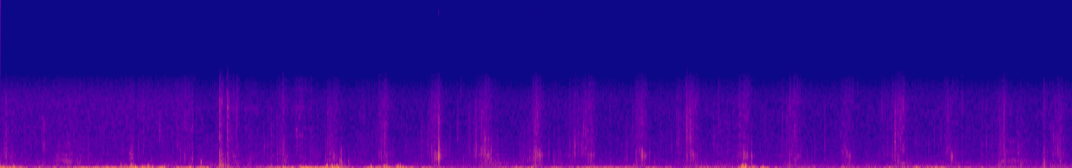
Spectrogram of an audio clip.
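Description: Footsteps of a hiker walking on a packed dirt forest trail, about two steps a second. A heavy low rumble on the microphone sits under the first few seconds and then eases off.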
